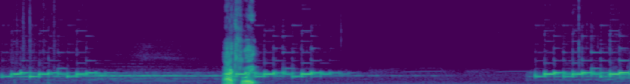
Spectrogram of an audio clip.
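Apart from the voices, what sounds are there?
phone ringtone of an incoming call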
